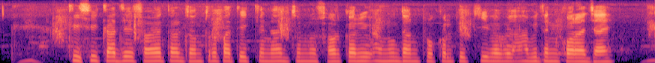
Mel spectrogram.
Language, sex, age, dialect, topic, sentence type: Bengali, male, 18-24, Rajbangshi, agriculture, question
